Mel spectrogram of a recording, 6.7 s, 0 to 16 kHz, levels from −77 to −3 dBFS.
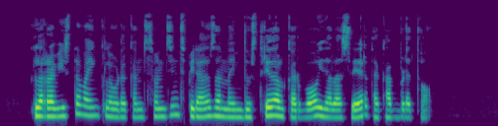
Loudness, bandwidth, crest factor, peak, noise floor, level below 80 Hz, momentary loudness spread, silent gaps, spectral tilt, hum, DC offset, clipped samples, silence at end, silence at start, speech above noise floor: -22 LUFS; 11.5 kHz; 18 dB; -4 dBFS; -75 dBFS; -74 dBFS; 10 LU; none; -5.5 dB/octave; none; under 0.1%; under 0.1%; 0.95 s; 0.45 s; 54 dB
